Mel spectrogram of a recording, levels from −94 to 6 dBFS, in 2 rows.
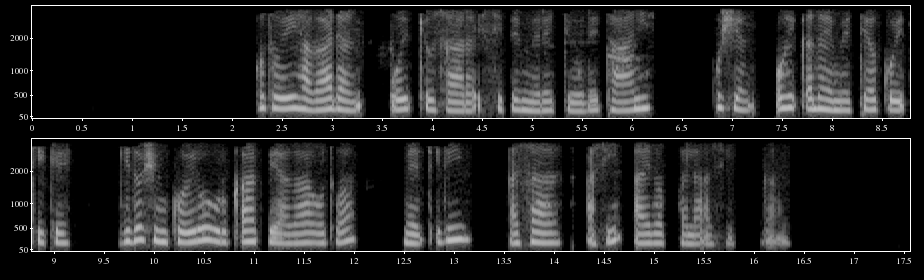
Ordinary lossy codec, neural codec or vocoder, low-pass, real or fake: MP3, 32 kbps; none; 3.6 kHz; real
